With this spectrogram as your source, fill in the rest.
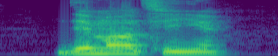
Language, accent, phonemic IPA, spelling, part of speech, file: French, Canada, /de.mɑ̃.tiʁ/, démentirent, verb, LL-Q150 (fra)-démentirent.wav
- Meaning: third-person plural past historic of démentir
